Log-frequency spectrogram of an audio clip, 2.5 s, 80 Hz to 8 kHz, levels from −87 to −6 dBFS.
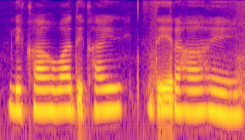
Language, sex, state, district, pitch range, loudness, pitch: Hindi, female, Rajasthan, Jaipur, 195-215 Hz, -14 LUFS, 210 Hz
